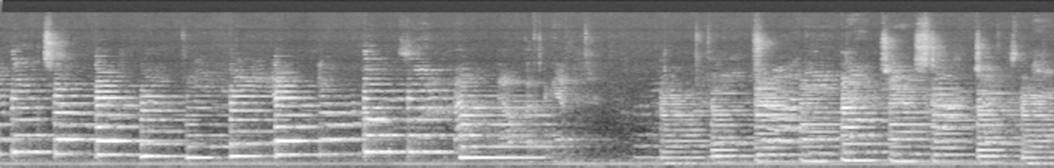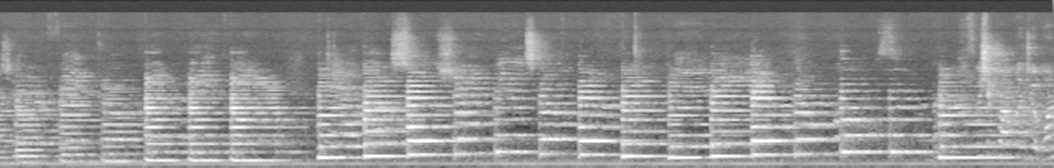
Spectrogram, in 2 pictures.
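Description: Upright piano played by a young girl at a lesson: a simple melody of single notes at a steady, unhurried pace. There is a brief dip about eight seconds in, then a middle passage lower down the keyboard before the melody returns higher. A steady low hum runs underneath.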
